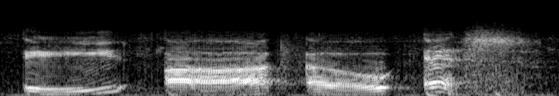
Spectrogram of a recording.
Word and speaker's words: Eros: Agregó una H donde no tenía que haber ninguna. - ¿Qué? Pronuncielo como ella lo escribió... ...pero sin la H. E R O S.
